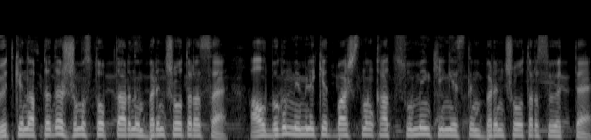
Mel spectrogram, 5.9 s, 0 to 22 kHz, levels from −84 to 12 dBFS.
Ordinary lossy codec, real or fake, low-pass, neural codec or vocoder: none; real; none; none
